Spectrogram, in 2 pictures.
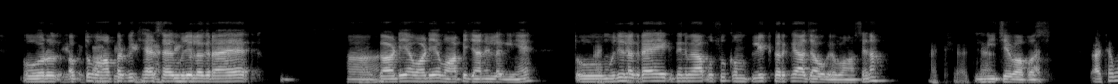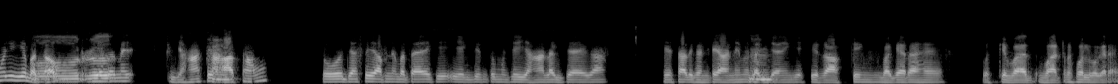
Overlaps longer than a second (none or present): present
